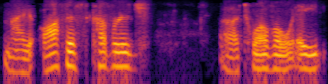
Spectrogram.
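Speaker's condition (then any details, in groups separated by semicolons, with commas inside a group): No condition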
